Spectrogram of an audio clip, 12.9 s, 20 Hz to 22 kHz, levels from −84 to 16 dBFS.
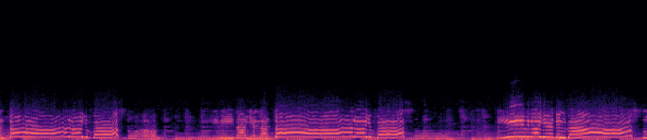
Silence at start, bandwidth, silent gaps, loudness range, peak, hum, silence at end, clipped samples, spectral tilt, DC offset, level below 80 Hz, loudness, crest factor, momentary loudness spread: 0 s; 7 kHz; none; 7 LU; -6 dBFS; none; 0 s; under 0.1%; -4 dB/octave; under 0.1%; -68 dBFS; -19 LUFS; 14 dB; 15 LU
